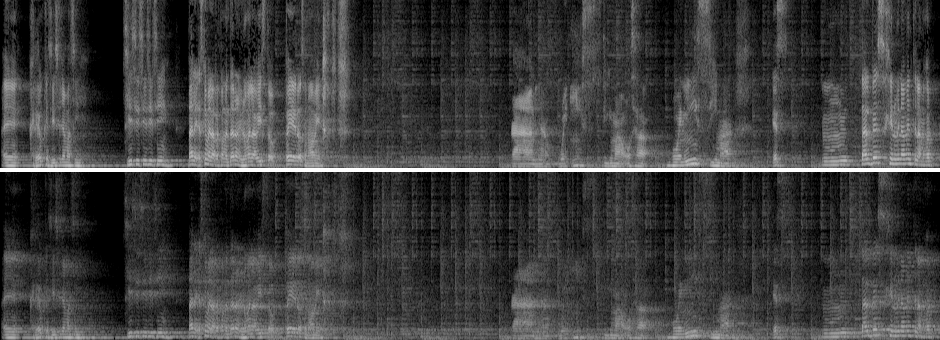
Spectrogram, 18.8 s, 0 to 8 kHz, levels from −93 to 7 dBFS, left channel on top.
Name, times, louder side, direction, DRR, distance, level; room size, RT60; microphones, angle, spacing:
voice 1, 0.0-1.8 2.5-3.5 3.8-7.0 10.2-13.0 13.3-15.0 15.4-15.7 16.4-18.7, left 7 dB, 80° left, 0.4 m, -29 dB
sound 1, 5.3-17.7, right 1 dB, 15° right, 1.0 m, -47 dB
voice 2, 7.4-9.7 10.0-10.8 11.2-11.3, equal, 35° right, 2.6 m, -54 dB
15.0 x 5.3 x 8.8 m
head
